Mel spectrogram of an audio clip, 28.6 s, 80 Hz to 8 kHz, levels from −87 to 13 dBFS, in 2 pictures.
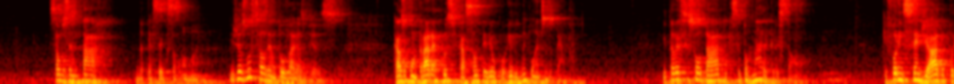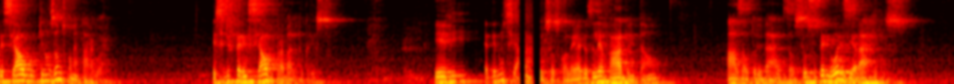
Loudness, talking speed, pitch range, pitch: -26 LUFS, 125 wpm, 125-160 Hz, 145 Hz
